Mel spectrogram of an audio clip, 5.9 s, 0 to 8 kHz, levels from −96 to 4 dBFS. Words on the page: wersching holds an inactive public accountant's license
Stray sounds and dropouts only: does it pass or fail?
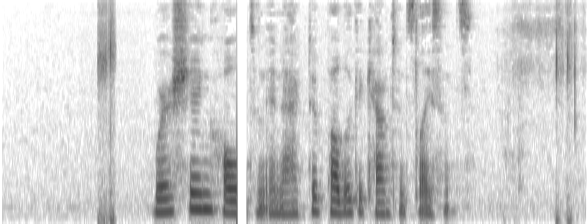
fail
